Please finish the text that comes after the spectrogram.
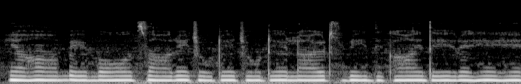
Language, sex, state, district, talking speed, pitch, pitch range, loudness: Hindi, female, Bihar, Kaimur, 140 wpm, 190 Hz, 190-195 Hz, -11 LUFS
